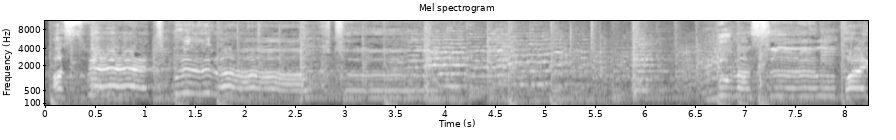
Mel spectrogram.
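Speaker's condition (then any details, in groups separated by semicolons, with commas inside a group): No condition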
